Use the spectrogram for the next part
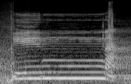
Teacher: nun dan mim yang bertasydid, maka itu harus dibaca ditahan 2 ketuk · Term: nun bertasydid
